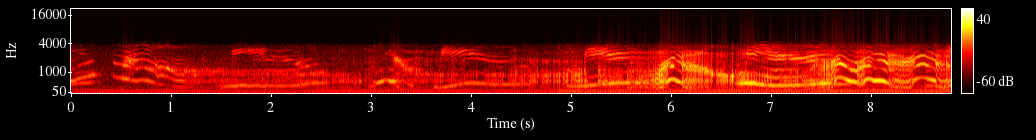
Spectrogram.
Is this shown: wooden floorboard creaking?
no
